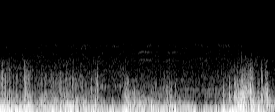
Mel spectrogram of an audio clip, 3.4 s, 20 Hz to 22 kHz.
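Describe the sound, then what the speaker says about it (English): Strong gusting wind buffets a DJI Phantom 3 Standard drone and the microphone outdoors, a loud continuous low rumble with no talk. "High wind test."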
